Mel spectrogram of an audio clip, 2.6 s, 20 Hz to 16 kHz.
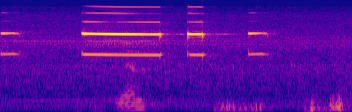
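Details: TBE 500W 12VDC pure sine wave inverter after repair (fault traced to the driver stage) powering up: one long high beep then two short ones, then the buzzer falls quiet; a normal power-up self-test.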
